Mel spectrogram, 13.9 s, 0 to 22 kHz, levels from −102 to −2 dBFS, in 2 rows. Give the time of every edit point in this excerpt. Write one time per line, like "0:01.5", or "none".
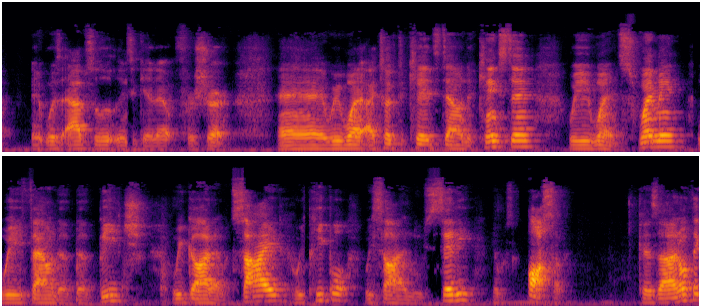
0:01.2
0:06.9
0:07.7
0:10.0
0:12.1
